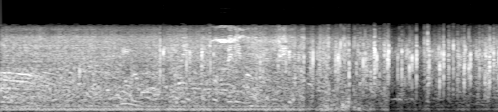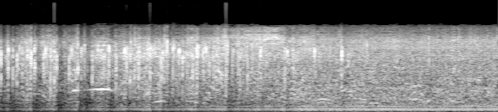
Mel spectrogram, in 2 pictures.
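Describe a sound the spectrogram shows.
A crowd of spectators murmurs and chatters outdoors in a large stadium.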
